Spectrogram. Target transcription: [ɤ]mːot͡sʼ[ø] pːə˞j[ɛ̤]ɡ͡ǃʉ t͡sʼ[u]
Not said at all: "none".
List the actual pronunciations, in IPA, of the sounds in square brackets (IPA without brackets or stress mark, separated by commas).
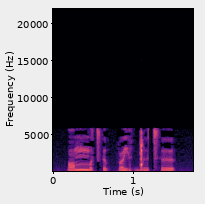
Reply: ɔ, ʉ, ɛ̤, ʉ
